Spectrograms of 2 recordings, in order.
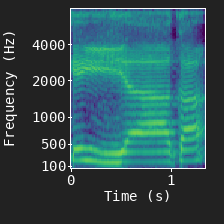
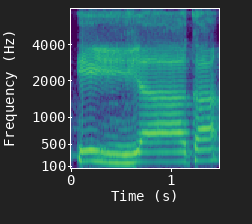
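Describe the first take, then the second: No difference in how they are said.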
